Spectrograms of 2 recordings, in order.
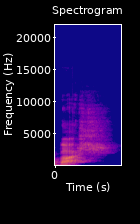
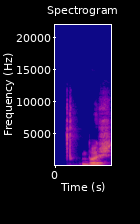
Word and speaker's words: Busch: here with Professor Christian uh, Busch, right? Is that how you say it? Or Bosch? Busch is perfect.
